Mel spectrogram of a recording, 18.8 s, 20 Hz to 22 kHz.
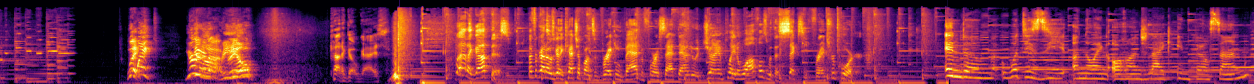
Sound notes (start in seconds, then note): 13.0 French accent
